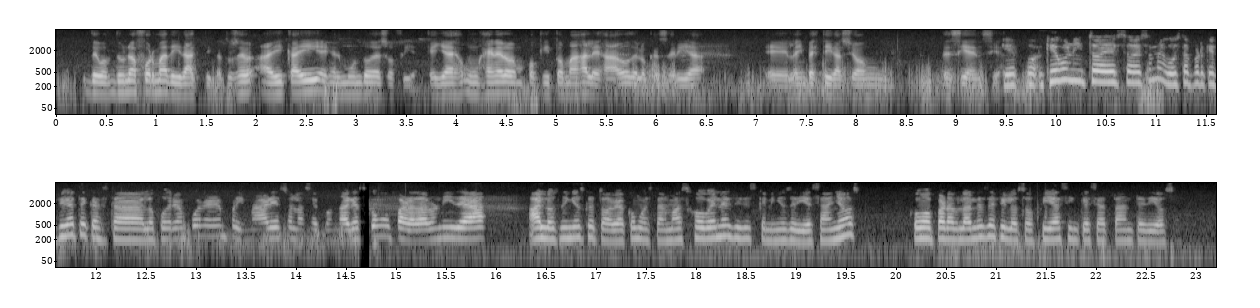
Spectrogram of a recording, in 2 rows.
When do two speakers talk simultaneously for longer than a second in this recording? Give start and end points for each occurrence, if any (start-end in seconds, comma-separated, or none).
none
